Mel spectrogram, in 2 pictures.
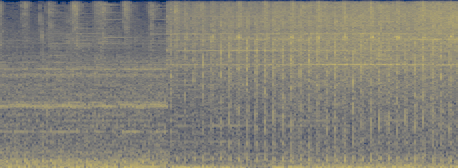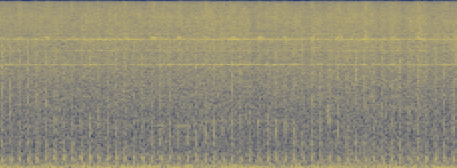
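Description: A Chinook helicopter in a combat video game makes a steady, dense rotor thrum and engine drone that runs close and loud throughout, with no speech.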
